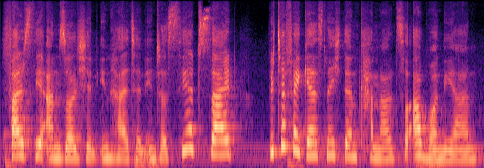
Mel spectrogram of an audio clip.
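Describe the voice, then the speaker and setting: A young woman from Iran who teaches German, hosting her channel and presenting books in a clear, measured teaching style with occasional hesitations. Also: fairly high pitch, lively intonation, faint music behind. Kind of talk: slow, clear teaching narration for learners.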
